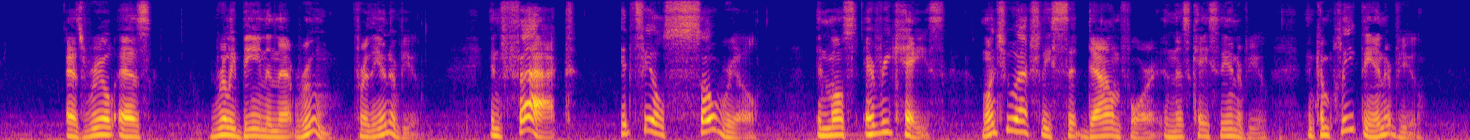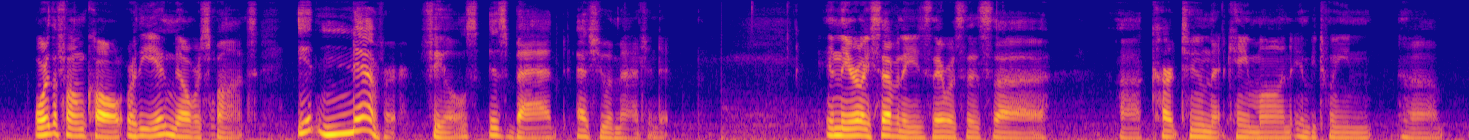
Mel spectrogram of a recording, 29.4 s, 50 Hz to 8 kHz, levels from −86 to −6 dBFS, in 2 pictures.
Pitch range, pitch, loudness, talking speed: 100-150 Hz, 120 Hz, -21 LUFS, 145 wpm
